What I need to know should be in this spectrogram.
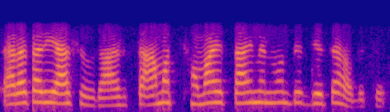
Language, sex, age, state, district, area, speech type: Bengali, female, 45-60, West Bengal, Hooghly, rural, conversation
